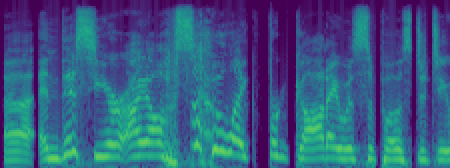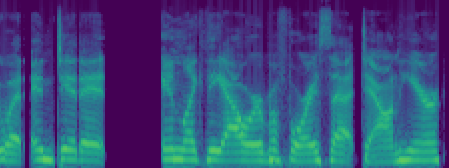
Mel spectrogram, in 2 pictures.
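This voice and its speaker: A woman's voice: medium pitch, moderate pace, clean tone, dry recording, clean studio sound. An American woman co-hosting a podcast in a casual recap chat, informal and enthusiastic, sprinkling in "like" often. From St. Louis, United States. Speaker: podcast co-host.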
